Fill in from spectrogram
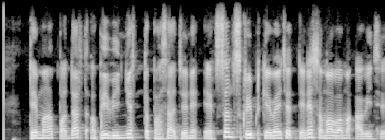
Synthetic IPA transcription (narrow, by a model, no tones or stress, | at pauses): t̪emãpəd̪aɾt̪ʰəbʱiʋinjəst̪əbʱaʃad͡ʒeneɛksənskɾip̚ʈkeʋajt͡ʃʰet̪enesəmaʋːamãʔaʋit͡ʃʰe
